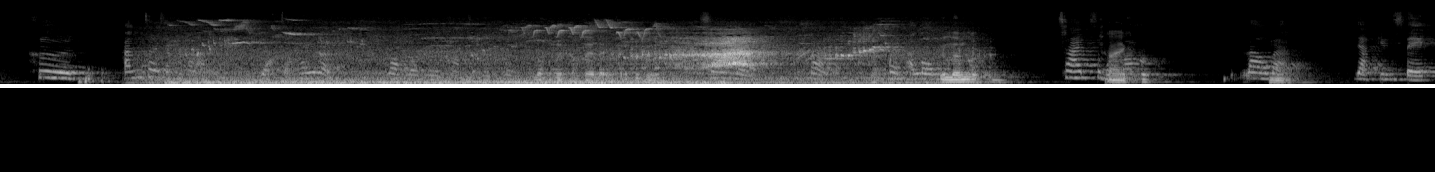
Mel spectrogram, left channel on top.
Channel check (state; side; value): silent; right; digital silence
